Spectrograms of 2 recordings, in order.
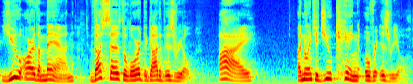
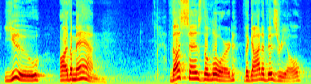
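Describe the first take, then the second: First: I set apart after a pause, then anointed you lifted; stress on I. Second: You are the man, slow and loud, each word weighed; solemn, drawn-out proclamation of the verdict; emphatic reading. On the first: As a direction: pause before I and give it weight. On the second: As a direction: lean hard on You are the man, Thus says the Lord. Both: Shown as a demonstration. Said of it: "I'm going to emphasize certain words".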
